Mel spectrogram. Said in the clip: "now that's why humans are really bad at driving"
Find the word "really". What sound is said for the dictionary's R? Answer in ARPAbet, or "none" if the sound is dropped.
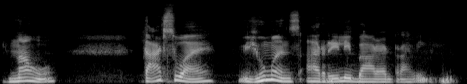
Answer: R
